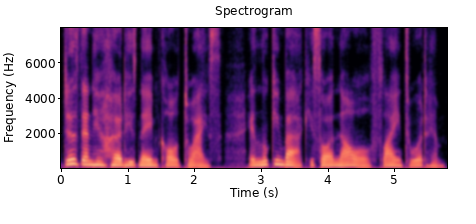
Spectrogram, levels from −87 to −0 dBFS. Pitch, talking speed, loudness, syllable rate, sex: 175 Hz, 185 wpm, -18 LUFS, 4.2 syllables/s, female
